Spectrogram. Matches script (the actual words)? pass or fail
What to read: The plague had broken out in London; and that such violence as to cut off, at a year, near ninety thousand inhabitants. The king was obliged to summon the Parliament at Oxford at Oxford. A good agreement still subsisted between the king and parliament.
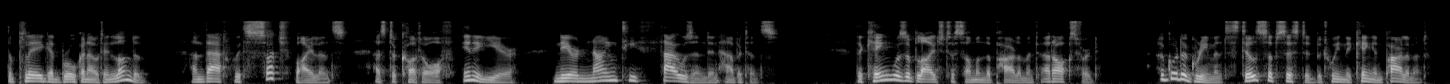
fail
